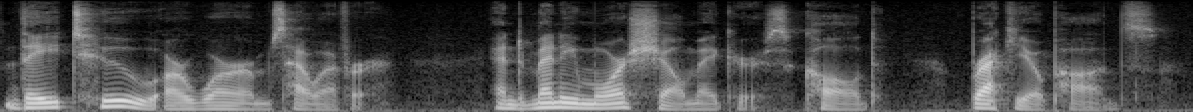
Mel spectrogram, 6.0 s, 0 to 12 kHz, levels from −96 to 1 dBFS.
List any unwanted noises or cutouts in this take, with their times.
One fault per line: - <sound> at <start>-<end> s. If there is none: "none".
none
